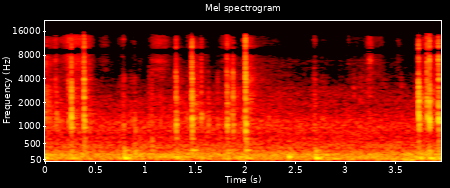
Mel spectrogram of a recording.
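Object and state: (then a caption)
Plastic mechanical keyboard typing. Both hands type with their fingertips on a white, green-lit 60% Anne Pro 2 mechanical keyboard with plastic keycaps. About ten separate keystrokes land in short, clacky bursts, each with a low thump and a bright top that dies away quickly. They come at an uneven pace, with a quick cluster at the end.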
